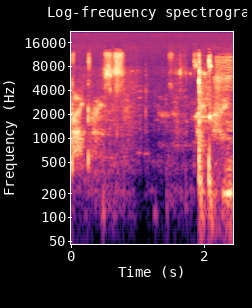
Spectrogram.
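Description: Faint, low voices heard over a video call: a few soft words in the first second, a quiet gap, then a brief louder voice just before the end.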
